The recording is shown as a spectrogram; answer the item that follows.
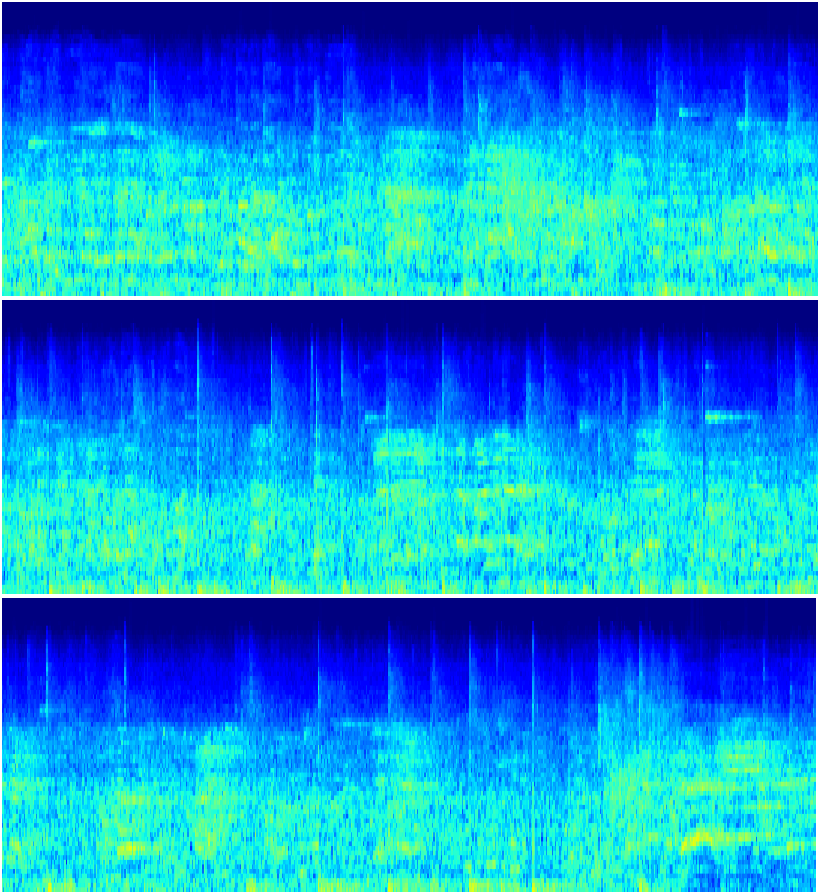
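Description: Volleyball rally in a large gym: players calling and shouting to each other over repeated sharp hits of the ball being passed, set and spiked.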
